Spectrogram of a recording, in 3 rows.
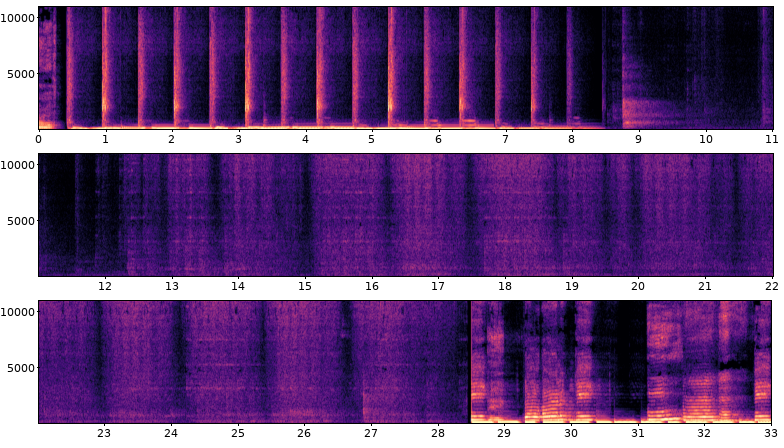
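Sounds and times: paint roller swishing on wall: 8.5 - 28.5.

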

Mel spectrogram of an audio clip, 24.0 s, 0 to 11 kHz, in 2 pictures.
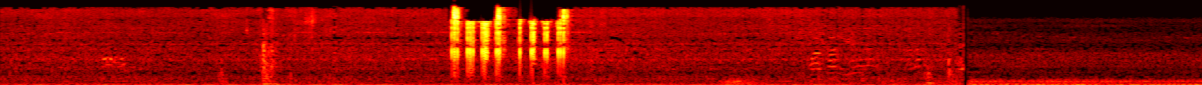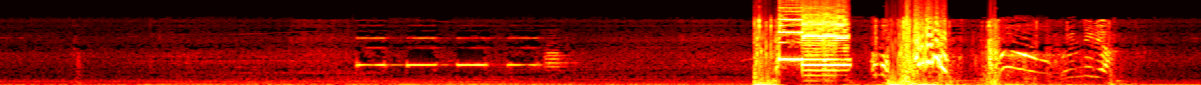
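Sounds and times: car engine idling: 0.0 - 4.5, 5.1 - 13.7
short beeps: 15.6 - 17.6, 19.6 - 20.6
car horn blast: 15.6 - 17.8, 19.6 - 20.6
loud shout: 20.8 - 22.6.

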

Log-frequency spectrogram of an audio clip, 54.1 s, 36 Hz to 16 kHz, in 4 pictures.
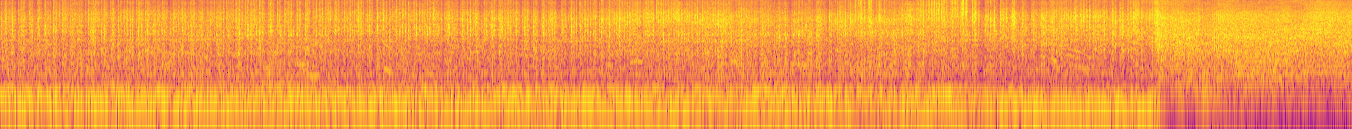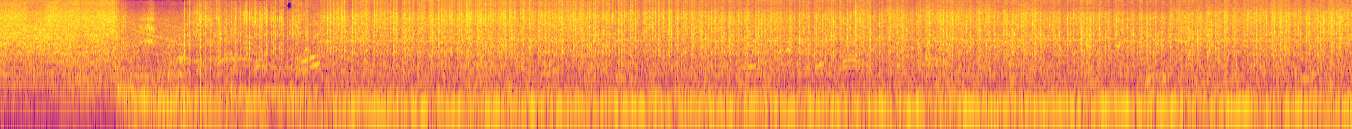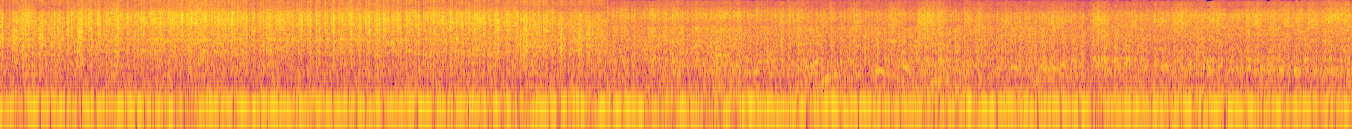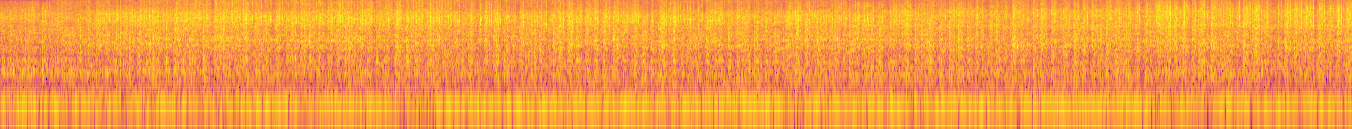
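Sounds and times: dragster engine idling: 0.0 - 54.0.

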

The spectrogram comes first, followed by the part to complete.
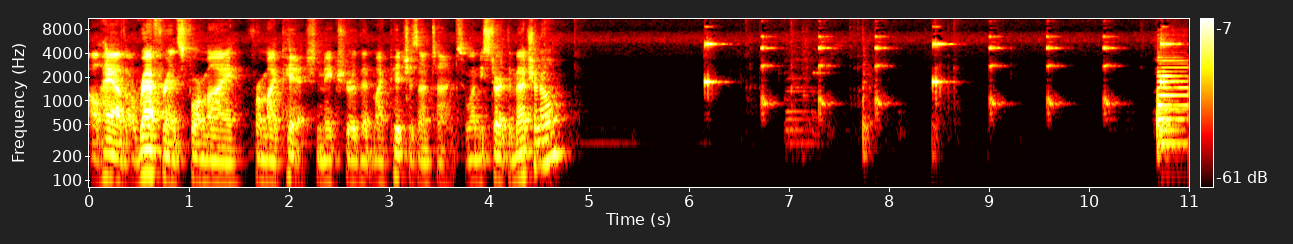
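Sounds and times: metronome clicking: 8.4 - 10.9
banjo chord: 10.7 - 11.0.

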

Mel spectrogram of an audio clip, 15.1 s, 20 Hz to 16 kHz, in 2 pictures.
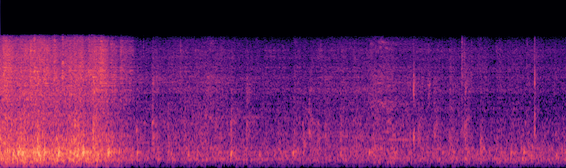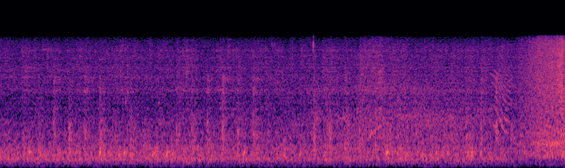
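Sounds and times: train rolling on rails: 0.0 - 15.0
wheels clicking on track: 0.0 - 15.0.

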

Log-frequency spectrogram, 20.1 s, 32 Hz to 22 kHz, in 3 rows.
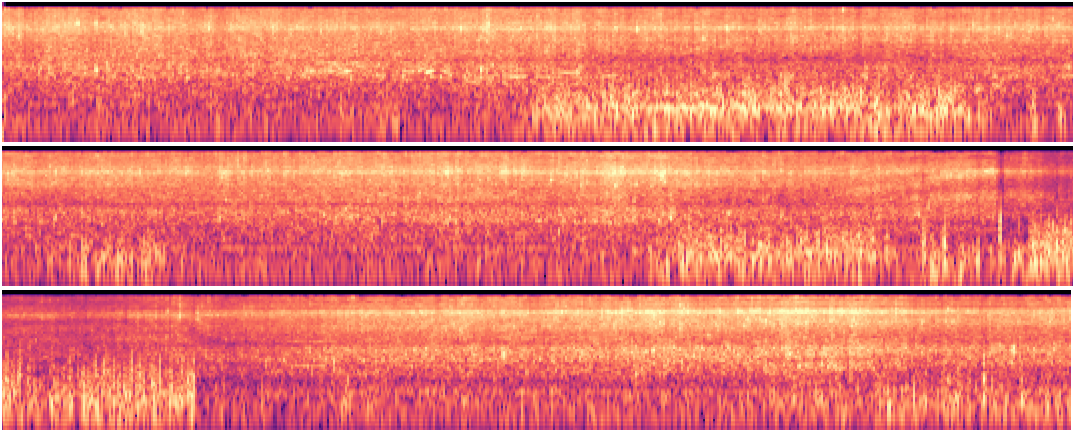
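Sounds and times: water rushing along hull: 0.0 - 20.0
wind buffeting microphone: 3.0 - 8.0, 10.5 - 16.0, 18.0 - 20.0.

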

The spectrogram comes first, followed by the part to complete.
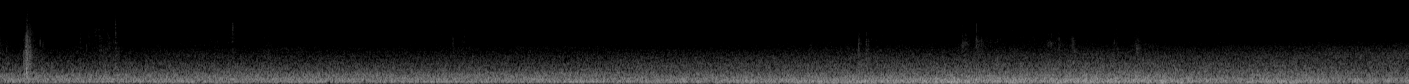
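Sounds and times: low rumble of city ambience: 0.0 - 14.0.

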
